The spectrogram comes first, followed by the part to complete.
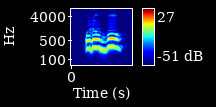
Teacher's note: This word ends with the vowel U, meaning the stress should be on the last syllable.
